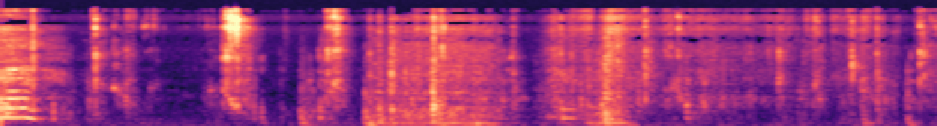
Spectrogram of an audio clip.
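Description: A person chewing food and biting into it. The loudest stretches come about two seconds in, from three to four seconds, and around five seconds; the chewing is quieter toward the end.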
